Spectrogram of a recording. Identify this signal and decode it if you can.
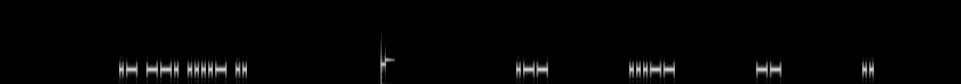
Morse code, heard as a keyed tone, about 36 wpm, spaced as for 15 wpm, 700 Hz. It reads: AG4I W3MI
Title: USA Call Signs - 4 Characters - 8x Character Spacing - 35wpm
